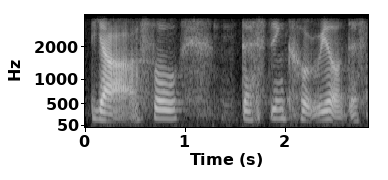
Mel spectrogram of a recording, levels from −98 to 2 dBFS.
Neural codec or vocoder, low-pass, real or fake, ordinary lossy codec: none; 3.6 kHz; real; none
